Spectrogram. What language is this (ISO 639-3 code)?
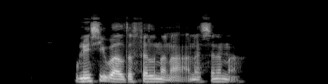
cym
